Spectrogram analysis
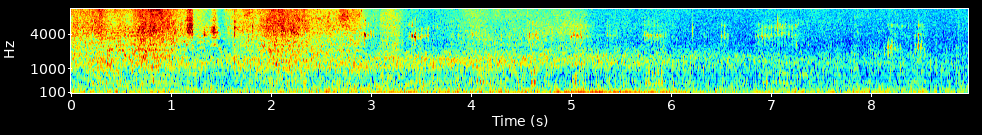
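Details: A fed ginger-and-white stray cat, female, purrs contentedly at the sight of people; loud steady low purr with rhythmic pulsing, a faint voice and soft background hiss.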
